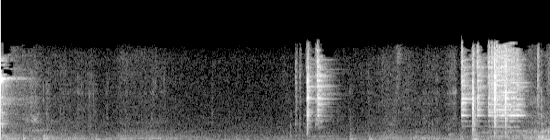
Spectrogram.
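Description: Short metallic clicks and clinks from a hand crimping tool being worked on a wire connector: one brief click about two seconds in, then a quick cluster of clicks near the end.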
